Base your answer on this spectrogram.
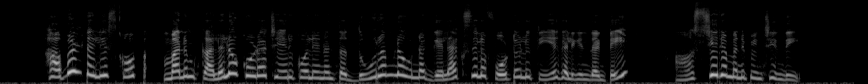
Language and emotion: Telugu, surprised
